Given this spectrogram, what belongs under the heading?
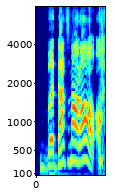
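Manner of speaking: slow, booming pitchman; loud cheesy sales pitch; salesman voice. Pretend. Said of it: "You guys like my salesman voice?".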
